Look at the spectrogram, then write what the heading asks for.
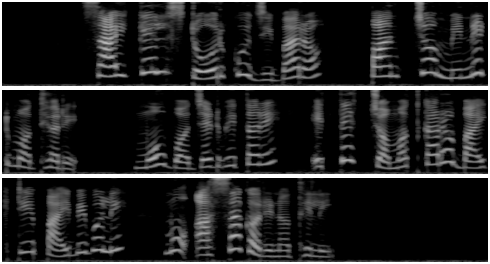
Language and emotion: Odia, surprised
